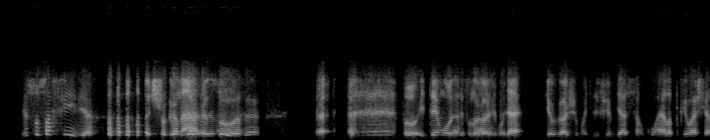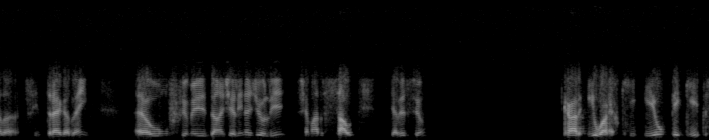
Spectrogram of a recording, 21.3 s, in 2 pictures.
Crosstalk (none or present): present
